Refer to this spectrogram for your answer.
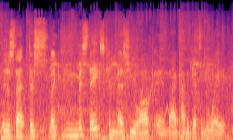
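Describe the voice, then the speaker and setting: A man is speaking at a moderate pace. Behind him, music plays. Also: medium pitch for a man, ordinary pitch variation. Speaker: gaming youtuber. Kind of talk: video game review commentary. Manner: halting; casual.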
